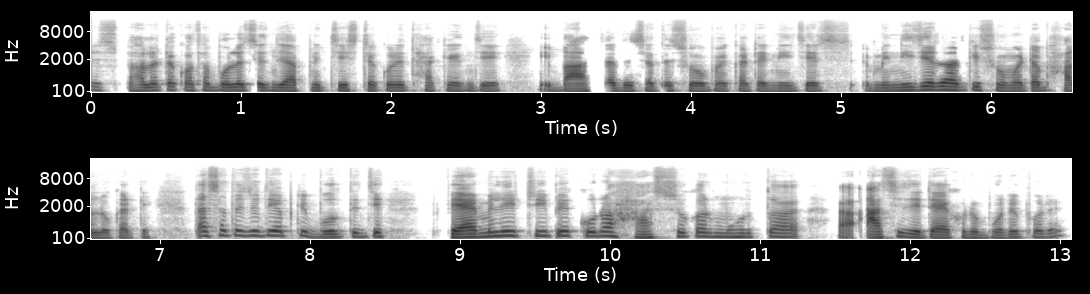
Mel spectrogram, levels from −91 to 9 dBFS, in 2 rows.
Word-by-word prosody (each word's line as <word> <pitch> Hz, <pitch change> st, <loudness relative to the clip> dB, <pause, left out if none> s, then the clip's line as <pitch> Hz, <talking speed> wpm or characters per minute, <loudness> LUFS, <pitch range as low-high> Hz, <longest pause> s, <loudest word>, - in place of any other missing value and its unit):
বেশ 160 Hz, -2 st, -10 dB
ভালো 145 Hz, +2 st, -1 dB
একটা 165 Hz, +1 st, -2 dB
কথা 155 Hz, +1 st, -2 dB
বলেছেন 150 Hz, 0 st, +2 dB
যে -, -, +5 dB
আপনি 135 Hz, +1 st, -5 dB
চেষ্টা 140 Hz, 0 st, -1 dB
করে 140 Hz, 0 st, +2 dB
থাকেন 130 Hz, -1 st, -4 dB
যে -, -, 0 dB, 0.4 s
এই -, -, -4 dB
বাচ্চাদের 130 Hz, +2 st, 0 dB
সাথে 125 Hz, +1 st, -3 dB
সময় 125 Hz, 0 st, -1 dB
কাটে 120 Hz, 0 st, -2 dB
নিজের 125 Hz, 0 st, -3 dB, 0.5 s
নিজেরও 170 Hz, +3 st, +5 dB
আরকি 160 Hz, +1 st, 0 dB
সময়টা 130 Hz, 0 st, 0 dB
ভালো 125 Hz, -1 st, 0 dB
কাটে। -, -, -5 dB, 0.3 s
তার 220 Hz, -, 0 dB
সাথে 240 Hz, -1 st, -1 dB
যদি 230 Hz, 0 st, 0 dB
আপনি 225 Hz, 0 st, -6 dB
বলতেন 155 Hz, +5 st, 0 dB
যে -, -, +6 dB, 0.5 s
ফ্যামিলি 165 Hz, +8 st, +8 dB
ট্রিপ 220 Hz, -2 st, -2 dB
এ -, -, +6 dB
কোন 205 Hz, 0 st, +3 dB, 0.2 s
হাস্যকর 160 Hz, +6 st, -1 dB
মুহূর্ত 175 Hz, 0 st, -2 dB, 0.5 s
আ -, -, +3 dB, 0.2 s
আছে 140 Hz, +7 st, -1 dB
যেটা 150 Hz, 0 st, +3 dB
এখনো 140 Hz, +2 st, -3 dB
মনে 145 Hz, +3 st, -1 dB
পড়ে? 155 Hz, +1 st, -3 dB
150 Hz, 185 wpm, -22 LUFS, 130-170 Hz, 0.5 s, ফ্যামিলি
